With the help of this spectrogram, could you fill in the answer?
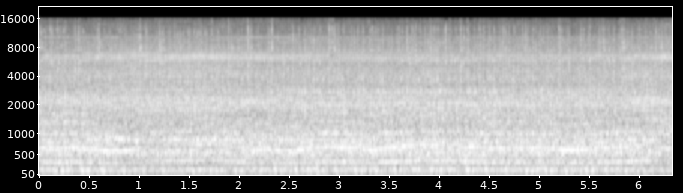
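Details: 1966 Chevy Biscayne 396 big-block V8 warming from cold after lower radiator hose replacement and coolant refill, waiting for the thermostat to open: steady, even idle with smooth low drone, no knocks or misses; normal cold idle.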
